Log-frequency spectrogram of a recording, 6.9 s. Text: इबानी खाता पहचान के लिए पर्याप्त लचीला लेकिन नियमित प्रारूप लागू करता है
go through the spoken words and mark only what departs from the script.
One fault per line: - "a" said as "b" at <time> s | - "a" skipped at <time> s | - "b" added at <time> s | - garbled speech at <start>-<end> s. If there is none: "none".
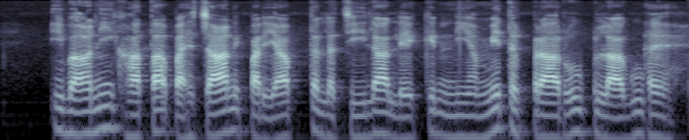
- "के लिए" skipped at 2.4 s
- "करता" skipped at 6.4 s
